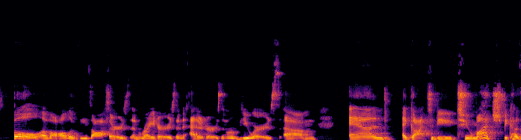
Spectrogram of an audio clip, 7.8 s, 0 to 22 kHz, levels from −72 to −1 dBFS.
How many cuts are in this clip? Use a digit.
1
